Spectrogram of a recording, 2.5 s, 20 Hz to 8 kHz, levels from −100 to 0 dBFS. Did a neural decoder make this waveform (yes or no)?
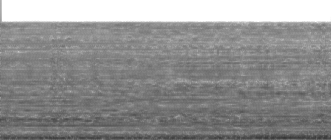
yes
